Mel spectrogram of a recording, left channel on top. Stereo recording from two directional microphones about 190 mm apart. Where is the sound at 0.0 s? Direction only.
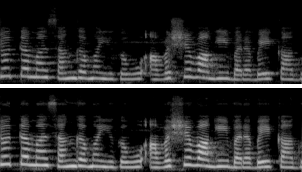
45° right (ahead or behind).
